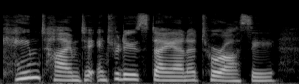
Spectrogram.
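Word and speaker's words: Taurasi: time to introduce Diana tasi whoopy made a noticeable mistake mispronouncing her last name as tesis the moment was awkward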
